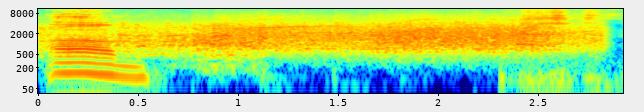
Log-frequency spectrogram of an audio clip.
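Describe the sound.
A short voiced whoop opens into a burst of steady group clapping for a person, holding for a couple of seconds, then cuts off all at once into near silence.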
